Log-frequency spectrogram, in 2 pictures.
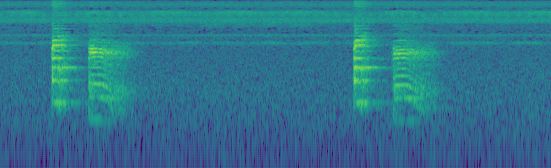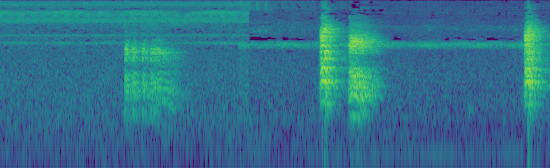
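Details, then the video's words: Tokay gecko calling at night: harsh two-part barking calls, a sharp burst then a lower rasping note, repeated about every three seconds over a steady high-pitched background hum that shifts near the end. "Tokay Gecko Sound | তক্ষকের ডাক | Tokay Gecko Call at Night"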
